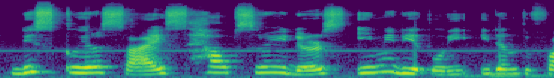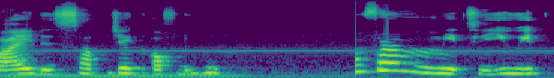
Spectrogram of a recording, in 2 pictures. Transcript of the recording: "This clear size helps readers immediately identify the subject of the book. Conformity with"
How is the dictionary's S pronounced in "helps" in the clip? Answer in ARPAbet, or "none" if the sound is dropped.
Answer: S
